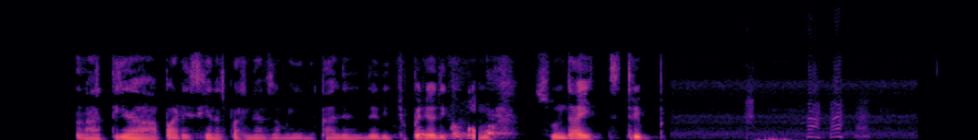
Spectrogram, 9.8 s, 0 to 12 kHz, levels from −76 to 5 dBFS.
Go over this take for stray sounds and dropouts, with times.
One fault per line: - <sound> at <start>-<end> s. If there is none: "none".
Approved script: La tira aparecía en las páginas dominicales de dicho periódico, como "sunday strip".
- dropout at 4.8-4.8 s
- laugh at 7.4-9.0 s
